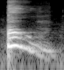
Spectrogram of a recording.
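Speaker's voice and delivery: sudden loud, high boom. Retold or imitated. Telling how he hit his head, a loud boom. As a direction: blurt the crash out.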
